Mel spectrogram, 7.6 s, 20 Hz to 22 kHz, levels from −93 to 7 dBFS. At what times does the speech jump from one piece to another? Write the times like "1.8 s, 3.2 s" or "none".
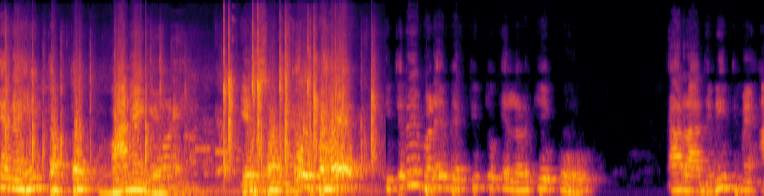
3.8 s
